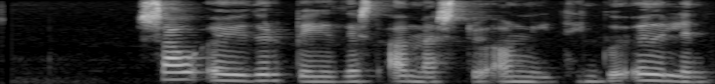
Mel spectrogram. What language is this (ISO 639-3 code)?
isl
